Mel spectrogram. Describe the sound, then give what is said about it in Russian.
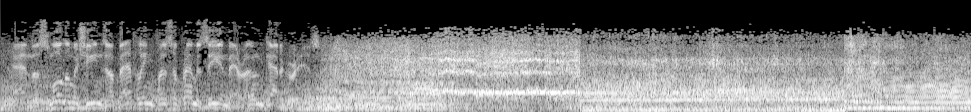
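Loud, continuous roar of racing car engines on a track as a Ferrari stops for a pit stop and an Austin-Healey, a British make, drives past, growing fuller after a few seconds and shifting in pitch as the cars surge along, dominant throughout. “Феррари останавливается на пит-стоп, а мимо проезжает Остин Хилли, вторая британская марка.”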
